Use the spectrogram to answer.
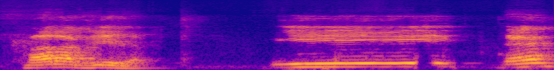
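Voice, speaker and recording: A man talks in a fairly high pitch. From Brazil, São Paulo state interior. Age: 60s. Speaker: former footballer and football coach. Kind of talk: interview storytelling on a live stream. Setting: live video stream.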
